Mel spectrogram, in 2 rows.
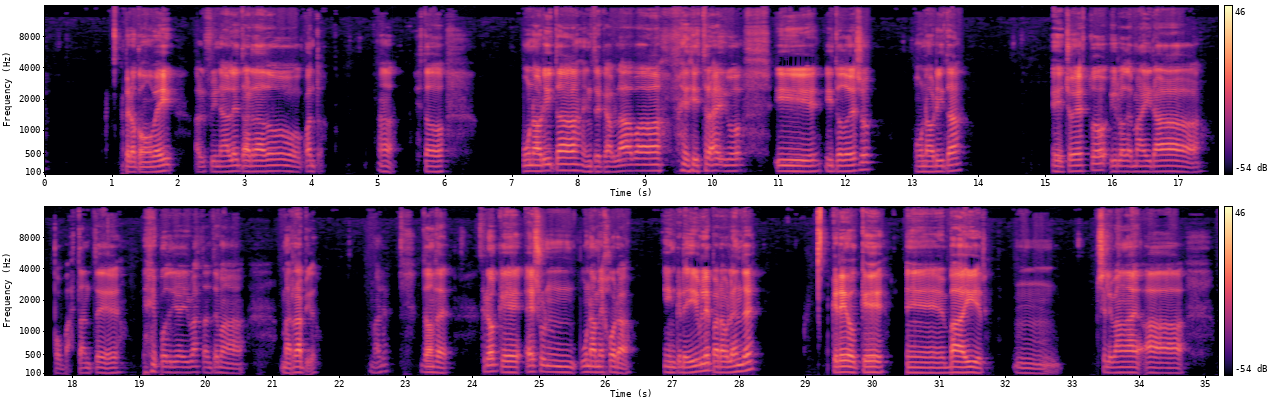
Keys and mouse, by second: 1.6 o, 6.6 right click, 7.4 r, 12.1-13.6 right drag, 13.6 q, 14.5 r, 21.4-23.9 drag, 23.9-25.8 shift+middle drag, 25.8-31.9 right drag, 31.9-33.2 drag, 33.2-35.1 ctrl+middle drag.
